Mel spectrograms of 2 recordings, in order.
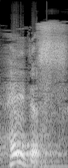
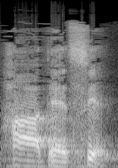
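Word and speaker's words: ᾅδης: 영어로는 헤이데스 그러는데, 그대로 발음대로 하면 하데스예요. 헬라말로는. 하데스.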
